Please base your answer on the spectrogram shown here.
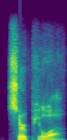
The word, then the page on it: serpula: American English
